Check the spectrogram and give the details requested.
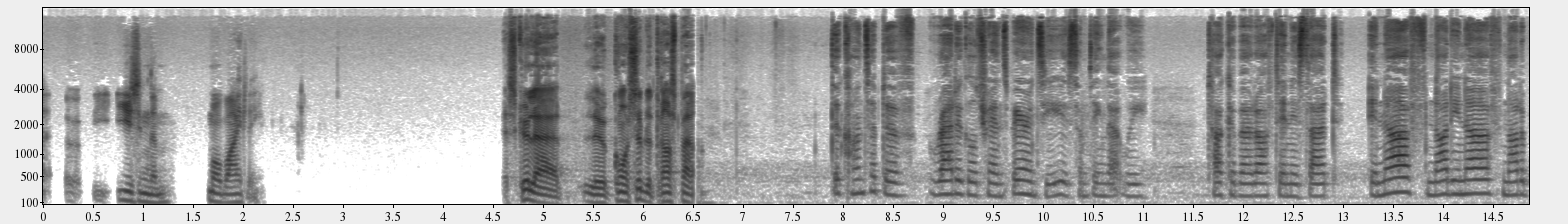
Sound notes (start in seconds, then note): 11.0 speaking French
